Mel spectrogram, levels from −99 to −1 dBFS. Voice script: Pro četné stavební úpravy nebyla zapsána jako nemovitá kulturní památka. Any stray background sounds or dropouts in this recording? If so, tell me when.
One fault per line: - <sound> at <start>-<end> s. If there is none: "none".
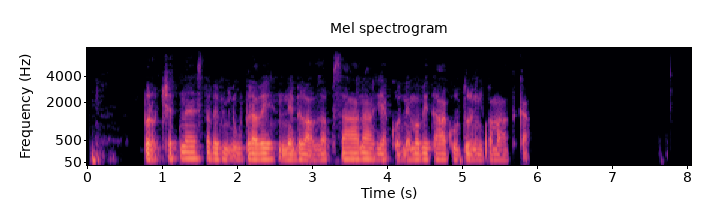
none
